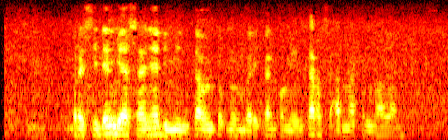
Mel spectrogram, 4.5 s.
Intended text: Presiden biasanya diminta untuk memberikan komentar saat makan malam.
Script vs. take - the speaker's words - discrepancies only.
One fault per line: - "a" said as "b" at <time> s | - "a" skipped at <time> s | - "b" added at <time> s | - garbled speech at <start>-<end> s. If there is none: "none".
none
